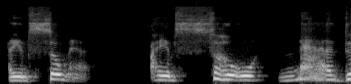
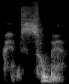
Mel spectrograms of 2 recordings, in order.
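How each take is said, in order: First: Very slow and louder, each word stretched; drawn-out mad. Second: Breathy whisper, mad said under the breath; whispered to yourself. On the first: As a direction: lean into the anger, slowly and forcefully. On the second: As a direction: whisper the feeling while tapping. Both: Shown as a demonstration. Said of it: "you're tapping and you're saying".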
